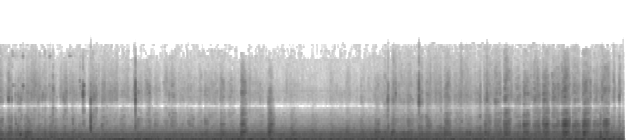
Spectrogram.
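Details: Dog panting, one of a pair made up of English Bulldog Moll the Doll and Beagle Henry: fast, steady rhythmic breaths fill the whole stretch, with broadband huffing and a few soft clicks, no speech over it.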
